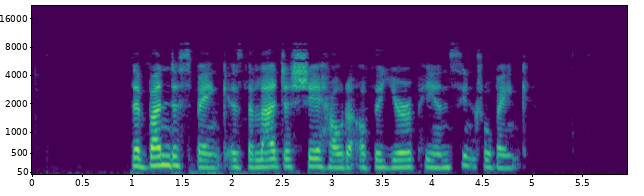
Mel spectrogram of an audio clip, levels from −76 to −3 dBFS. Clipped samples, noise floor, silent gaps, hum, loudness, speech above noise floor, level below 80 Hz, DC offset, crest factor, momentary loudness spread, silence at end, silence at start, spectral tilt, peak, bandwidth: under 0.1%; -74 dBFS; none; none; -21 LUFS; 53 dB; -54 dBFS; under 0.1%; 20 dB; 13 LU; 1 s; 1 s; -4.5 dB/octave; -2 dBFS; 9.2 kHz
